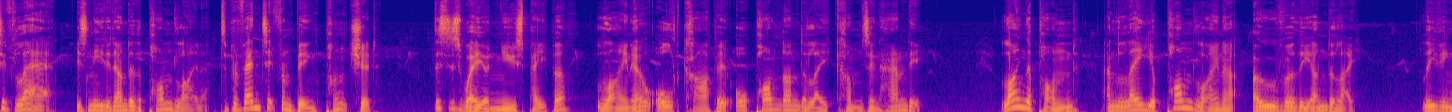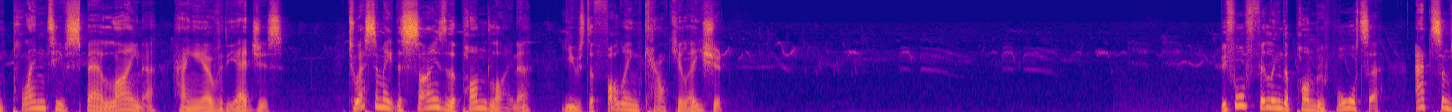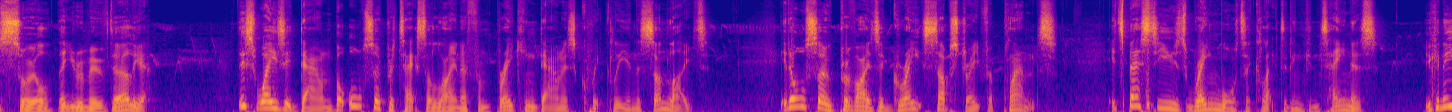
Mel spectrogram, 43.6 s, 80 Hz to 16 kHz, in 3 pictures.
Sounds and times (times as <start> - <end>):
Speech: 0.0 - 3.8, 4.4 - 9.3, 10.0 - 13.6, 14.2 - 17.4, 18.0 - 21.9, 26.8 - 30.6, 31.4 - 36.2, 36.8 - 43.5.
